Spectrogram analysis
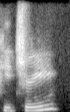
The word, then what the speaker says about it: Pitre: i e moonflower and uh facebook it's petri and petri is spelled p-i-t-r-e a lot of people are like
